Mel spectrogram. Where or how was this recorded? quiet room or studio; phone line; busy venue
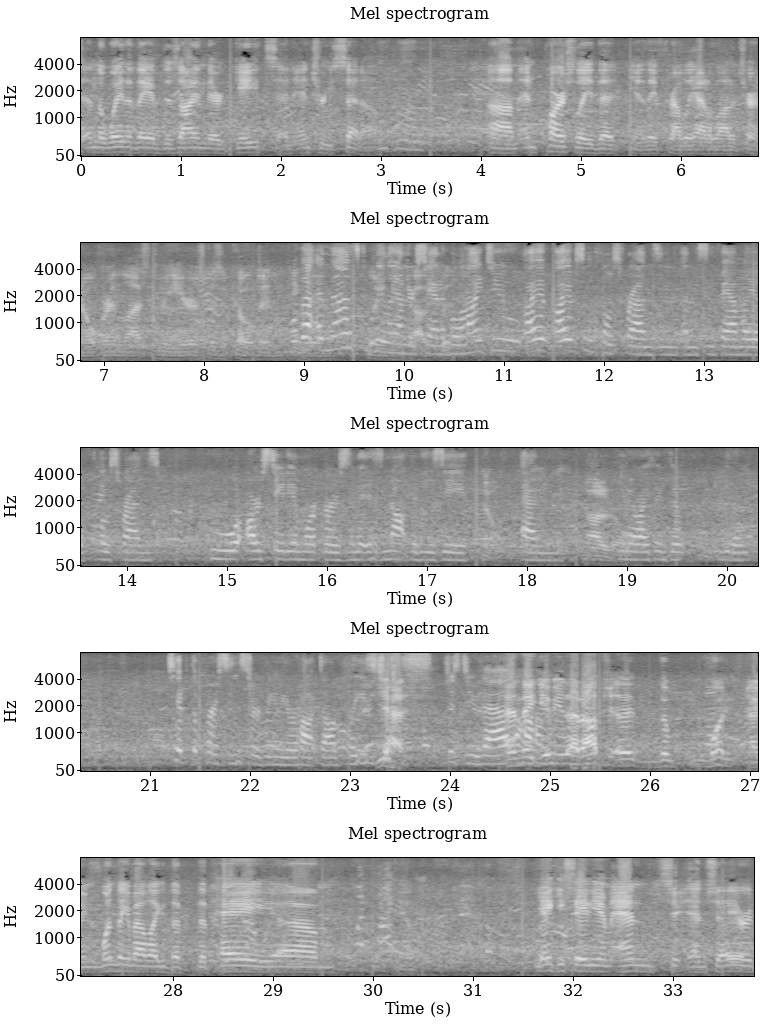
busy venue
